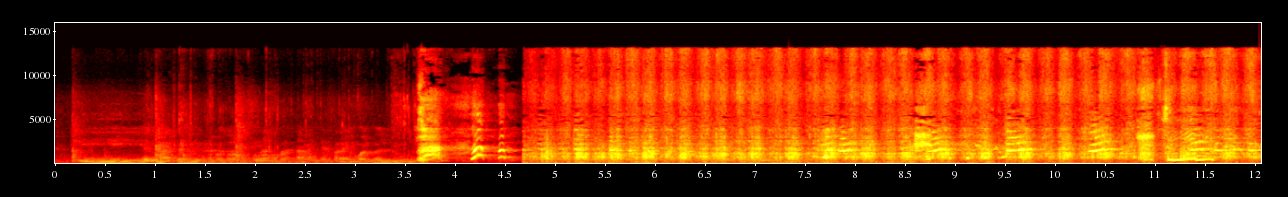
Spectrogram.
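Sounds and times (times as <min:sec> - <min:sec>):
handsaw cutting wood: 0:04.7 - 0:12.0.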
